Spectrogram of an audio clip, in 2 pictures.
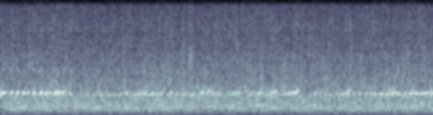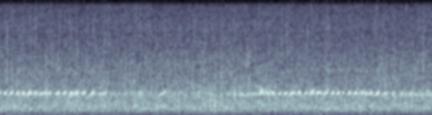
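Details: Kajika frogs croaking in a clear stream, repeated high pulsed trills at one pitch, some short, some several seconds long, blending with continuous splashing current.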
